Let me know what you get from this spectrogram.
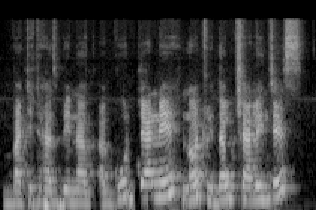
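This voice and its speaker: Bright-voiced woman guest. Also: medium pitch, lively intonation, normal speed, low-quality recording. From Kenya. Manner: earnest, talks with vivid everyday comparisons. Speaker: nurse and guest. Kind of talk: interview answers.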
